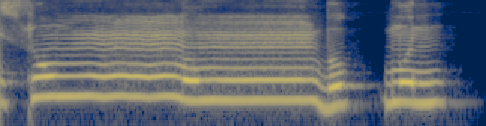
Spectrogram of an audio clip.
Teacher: میم مشدد بھی ہے اور میم کے اوپر چھوٹا سا اقلاب چھوٹی سی میم پڑی ہوئی ہے، اس لیے ہم نے اس کو دیر لگائی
